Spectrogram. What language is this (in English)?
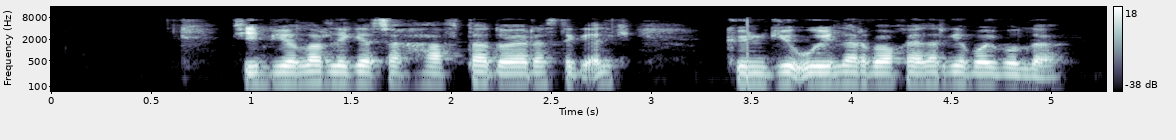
Uzbek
